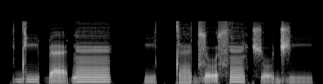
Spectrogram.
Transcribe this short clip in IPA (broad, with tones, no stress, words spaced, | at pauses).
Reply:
di˧ ɓæ̰˨ɗæ̃˧ | i˨tːæ˨d͡zo̰˦ sæ̃˧ t͡ʃo̰˨d͡ʒi˨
